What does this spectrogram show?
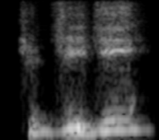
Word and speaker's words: Kijiji: Craigslist and Kijiji, I believe is how you pronounce that, which is the Canadian equivalent from what Jeff tells me of Craigslist.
